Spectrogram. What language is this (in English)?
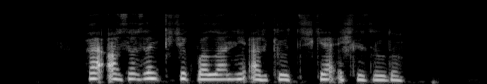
Uyghur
